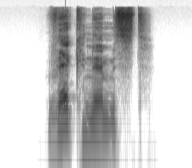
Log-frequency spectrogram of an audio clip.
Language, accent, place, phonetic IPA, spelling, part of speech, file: German, Germany, Berlin, [ˈvɛkˌnɪmst], wegnimmst, verb, De-wegnimmst.ogg
- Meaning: second-person singular dependent present of wegnehmen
